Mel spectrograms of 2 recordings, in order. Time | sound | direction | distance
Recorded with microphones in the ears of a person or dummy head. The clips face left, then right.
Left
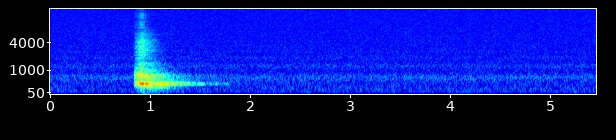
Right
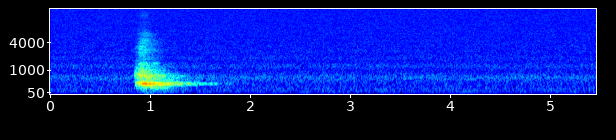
0.8 | a whoosh | 60° left (ahead or behind) | 3 m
